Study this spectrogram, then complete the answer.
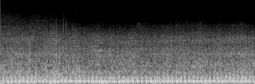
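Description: Loud, continuous motorcycle engine drone while riding, a steady close rumble with wind noise throughout.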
